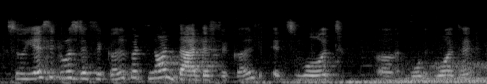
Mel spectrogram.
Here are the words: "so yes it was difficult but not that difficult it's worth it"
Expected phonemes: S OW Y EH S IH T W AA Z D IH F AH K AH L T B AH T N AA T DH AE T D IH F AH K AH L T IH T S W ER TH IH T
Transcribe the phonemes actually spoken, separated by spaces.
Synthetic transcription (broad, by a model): S OW Y EH S IH T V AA Z D IH F AH K AH L T B AH T N AA T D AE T D IH F AH K AH L T IH T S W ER T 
